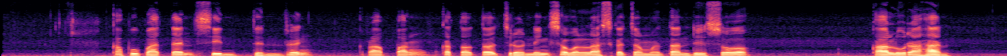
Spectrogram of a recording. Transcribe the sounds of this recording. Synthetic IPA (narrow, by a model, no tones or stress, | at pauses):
kab̥ṳpat̪ɛnsind̪̥ənɾəŋ | rapaŋkət̪ɔt̪ɔd̥ʒ̥ɾo̤nɪŋsəwəlaskət͡ʃamat̪and̪esɔ | kaluɾaɦan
